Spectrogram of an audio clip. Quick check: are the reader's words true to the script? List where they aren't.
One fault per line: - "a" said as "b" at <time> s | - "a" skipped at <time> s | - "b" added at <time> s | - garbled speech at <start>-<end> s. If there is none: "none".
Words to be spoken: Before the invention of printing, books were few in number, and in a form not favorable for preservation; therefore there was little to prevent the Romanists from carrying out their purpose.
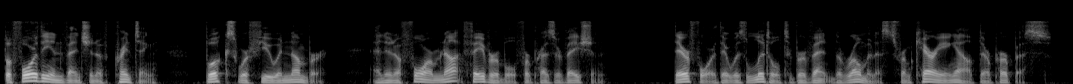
none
